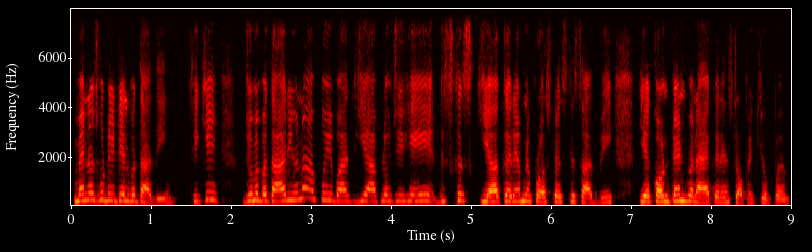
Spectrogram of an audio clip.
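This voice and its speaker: A woman with a fairly high, warm and mellow voice talks through a casual advice vlog, telling stories to her followers. She keeps checking in with the listener and acts out the people in her stories. The sound is dry and a little dull, like a lo-fi home recording. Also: a little fast, dry recording. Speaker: network marketing mentor.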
